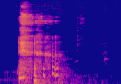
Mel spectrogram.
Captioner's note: laughs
